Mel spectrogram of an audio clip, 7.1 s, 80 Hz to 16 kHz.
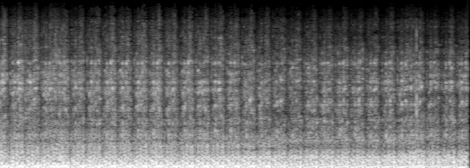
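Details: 1970 Pontiac Tempest V8 just revived with a temporary rigged fuel line and hot-wired coil: deep idle with an uneven, lumpy beat that hunts slightly, not the smoothest but running; rough idle.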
